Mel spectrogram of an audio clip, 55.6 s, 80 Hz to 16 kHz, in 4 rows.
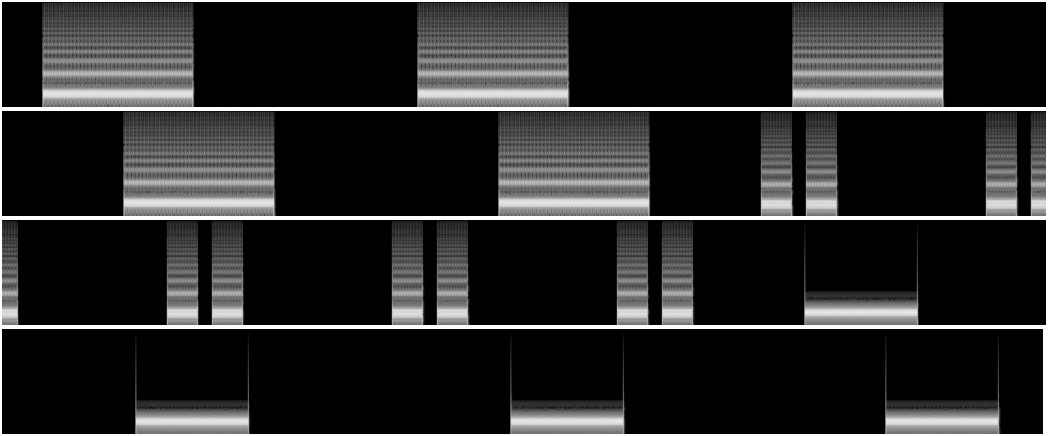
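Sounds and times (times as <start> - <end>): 
phone ringback tone: 0.6 - 2.6, 5.6 - 7.6, 10.6 - 12.6, 15.6 - 17.6, 20.6 - 22.6, 24.0 - 25.1, 27.0 - 28.1, 30.0 - 31.1, 33.0 - 34.1, 36.0 - 37.1, 38.6 - 40.1, 43.6 - 45.1, 48.6 - 50.1, 53.6 - 55.1.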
